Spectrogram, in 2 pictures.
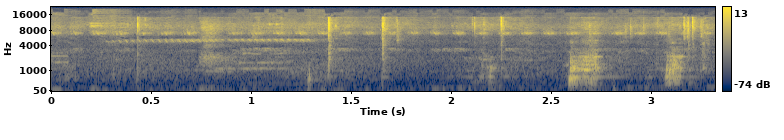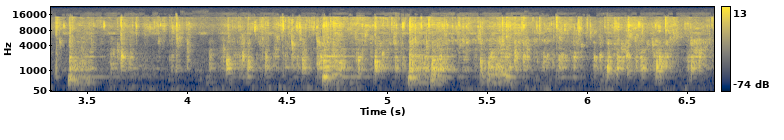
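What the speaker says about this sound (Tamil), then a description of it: "ஜீரகம் நல்லா பொரிஞ்சிருச்சு" Cumin seeds splutter in hot oil in a kadai, a soft crackle of scattered pops and fizzing that grows busier and denser toward the end, with no talking.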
